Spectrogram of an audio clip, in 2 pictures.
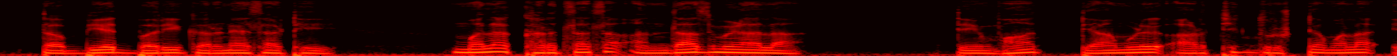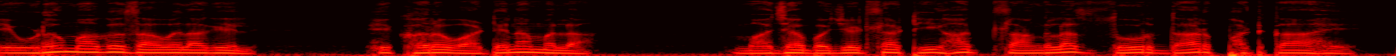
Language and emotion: Marathi, sad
